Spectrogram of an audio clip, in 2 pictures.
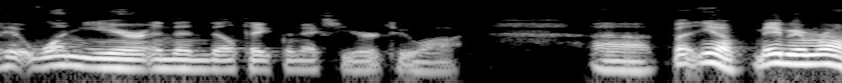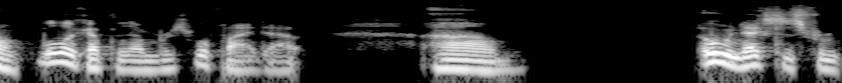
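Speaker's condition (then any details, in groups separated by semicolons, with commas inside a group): Cleft lip and palate; nose still slightly crooked, large dent in skull at graft site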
